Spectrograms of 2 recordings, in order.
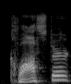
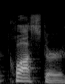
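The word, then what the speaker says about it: Gloucester: how to say it I know it's not that claer cluster that's it like claw that's what what they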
